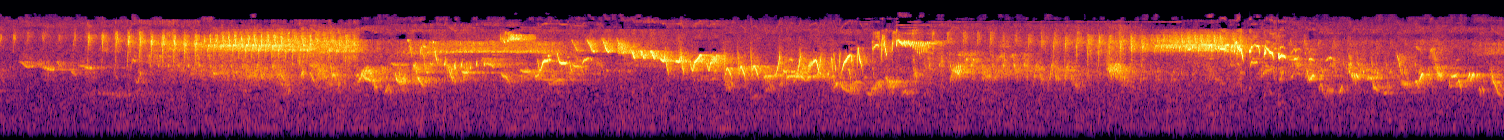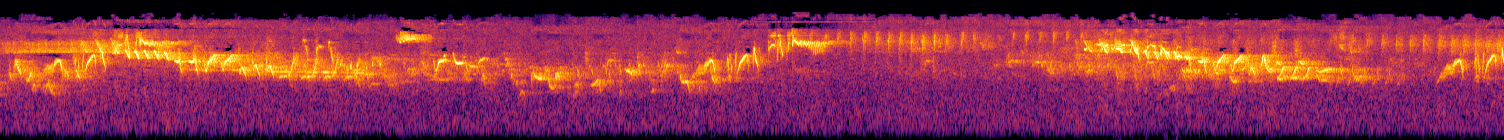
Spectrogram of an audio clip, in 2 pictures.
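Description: Songbirds singing in quick, overlapping phrases of chirps, trills and whistles, with a brief lull about two-thirds of the way through.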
